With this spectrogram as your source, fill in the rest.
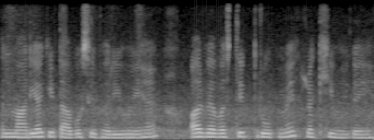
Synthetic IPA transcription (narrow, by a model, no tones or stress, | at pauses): ɐlmaːɾijakit̪aːbõsebʱɐɾiɦʊiɦɛ̃ | ɔːɾʋjɐʋəst̪ʰɪt̪ɾuːpmẽɾɐkʰiɦʊiɡɐiɦɛ̃ː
